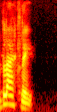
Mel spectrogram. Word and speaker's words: Blackley: And the thing about Flatley in this film, by the way, Michael Flatley plays the character of Victor Blackley, which rhymes with Flatley.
